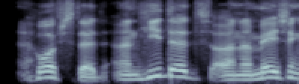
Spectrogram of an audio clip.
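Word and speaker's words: Hofstede: e r t hofstead which I can't pronounce it as Dutch it's hofstead yeah hofstead and he did an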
